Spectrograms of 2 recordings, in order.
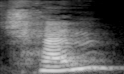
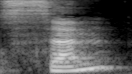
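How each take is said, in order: First: The name is said with its Turkish pronunciation. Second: The name is said with an English S sound. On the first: The speaker calls it right. "I think it's Cem" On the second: The speaker calls it wrong. "not Sem"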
